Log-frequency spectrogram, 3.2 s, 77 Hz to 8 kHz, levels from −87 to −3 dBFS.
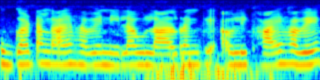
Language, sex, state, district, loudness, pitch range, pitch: Chhattisgarhi, female, Chhattisgarh, Raigarh, -27 LUFS, 180-200 Hz, 190 Hz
